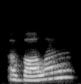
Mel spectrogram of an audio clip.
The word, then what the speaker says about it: avala: is this idea of, I pronounce it like avala, and I think it's also avala, if you go by the pronunciation laid out in the book 1 of the Eastminster Library, which is the scripture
